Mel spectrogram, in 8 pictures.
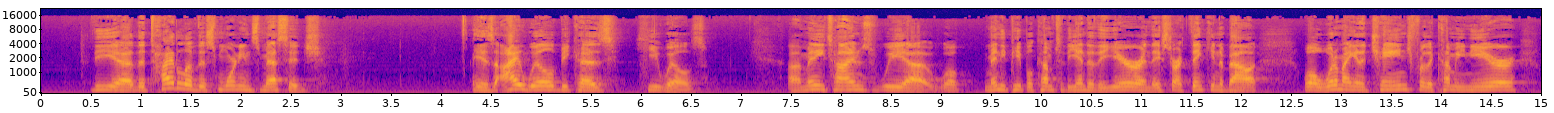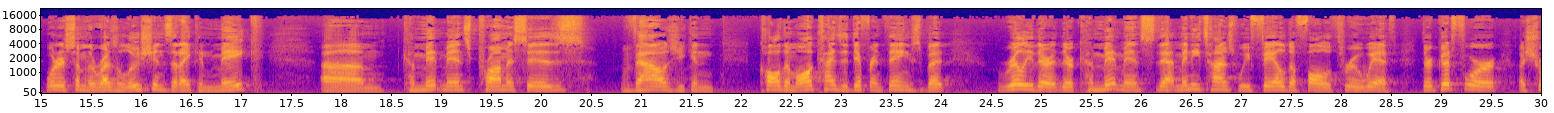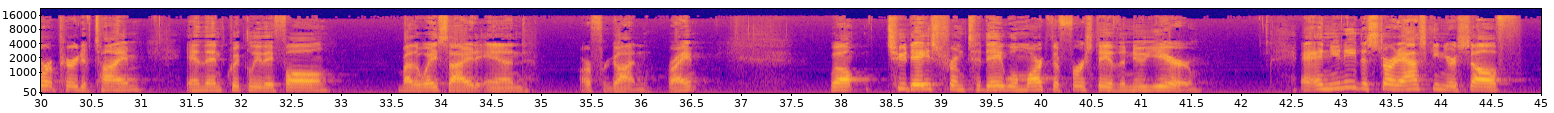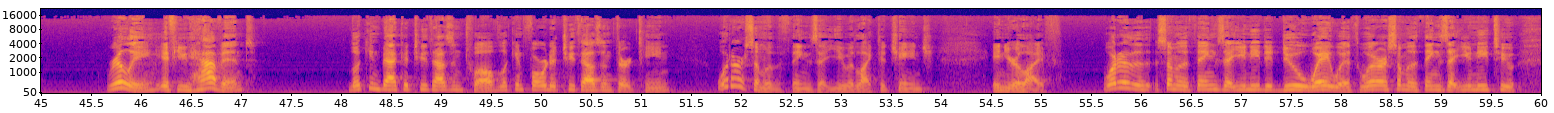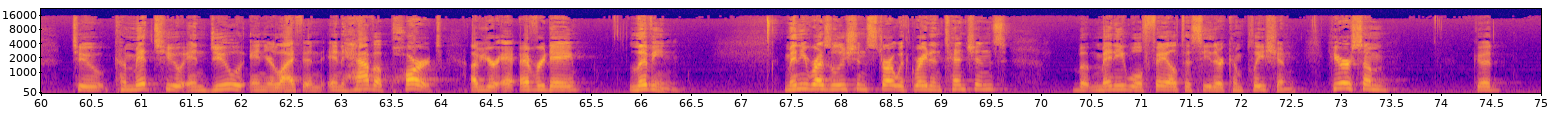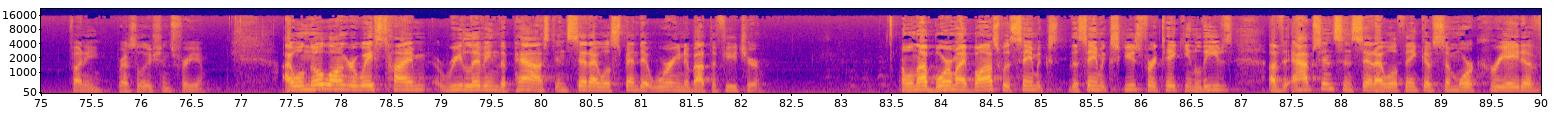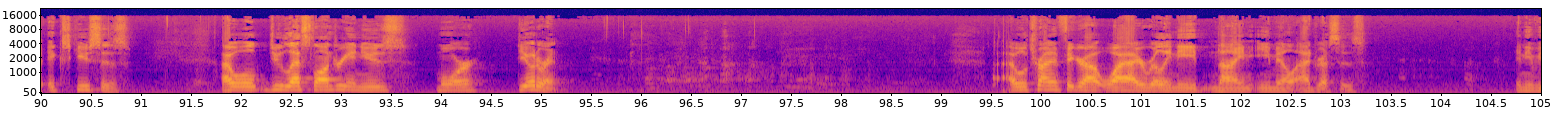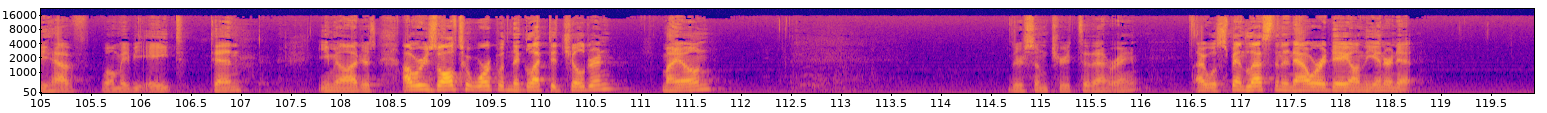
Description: New Year Service: Sunday Morning 2012 New Years Message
